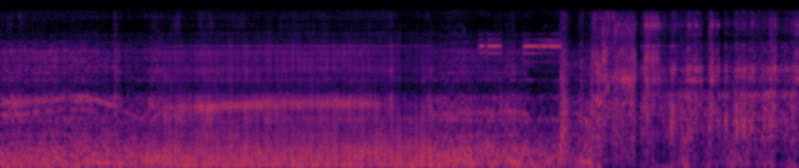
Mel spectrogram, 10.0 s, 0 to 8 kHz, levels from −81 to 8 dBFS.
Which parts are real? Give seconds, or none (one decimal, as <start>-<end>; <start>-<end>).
0.0-2.0; 5.4-8.0; 8.5-10.0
